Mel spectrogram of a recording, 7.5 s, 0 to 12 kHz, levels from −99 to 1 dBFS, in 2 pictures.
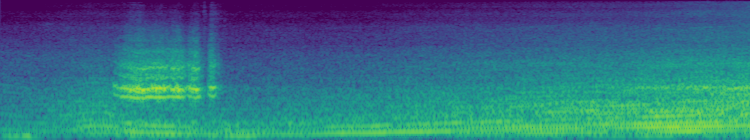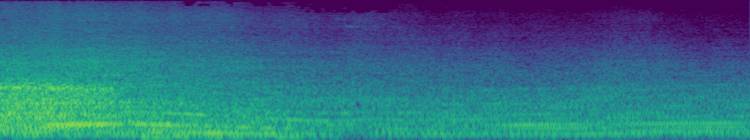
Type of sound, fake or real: real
